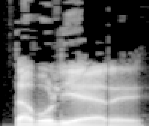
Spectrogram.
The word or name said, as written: tavoliere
